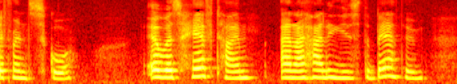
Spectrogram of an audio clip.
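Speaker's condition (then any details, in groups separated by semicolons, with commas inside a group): Cerebral palsy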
